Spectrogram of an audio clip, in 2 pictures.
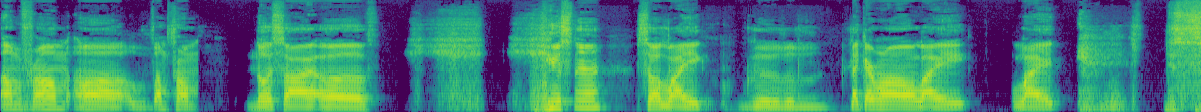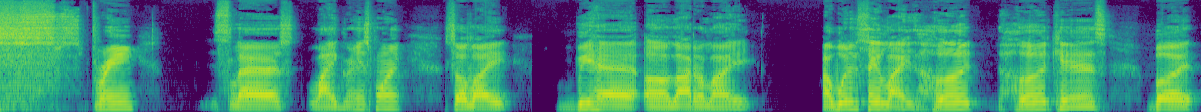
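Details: Adult man who has stuttered as long as he can remember; stuttering.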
